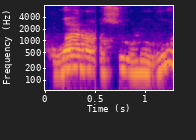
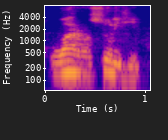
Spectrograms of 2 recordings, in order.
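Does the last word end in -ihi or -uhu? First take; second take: -uhu; -ihi. First: The word ends with the vowels u-hu. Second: The word ends with the vowels i-hi. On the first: The Messenger is also free of the idolaters. The speaker calls it right. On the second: God is free of the idolaters and of the Messenger. The speaker calls it wrong. "tapi dibaca wa rasulihi"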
